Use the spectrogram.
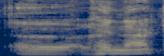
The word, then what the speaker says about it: Reinach: Alors je rappelle sa chaîne, hein, c'est Didier Renac, hein, ça s'écrit R-E-I-N-A-C-H. Voilà, C-H, comme voilà, C-H.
